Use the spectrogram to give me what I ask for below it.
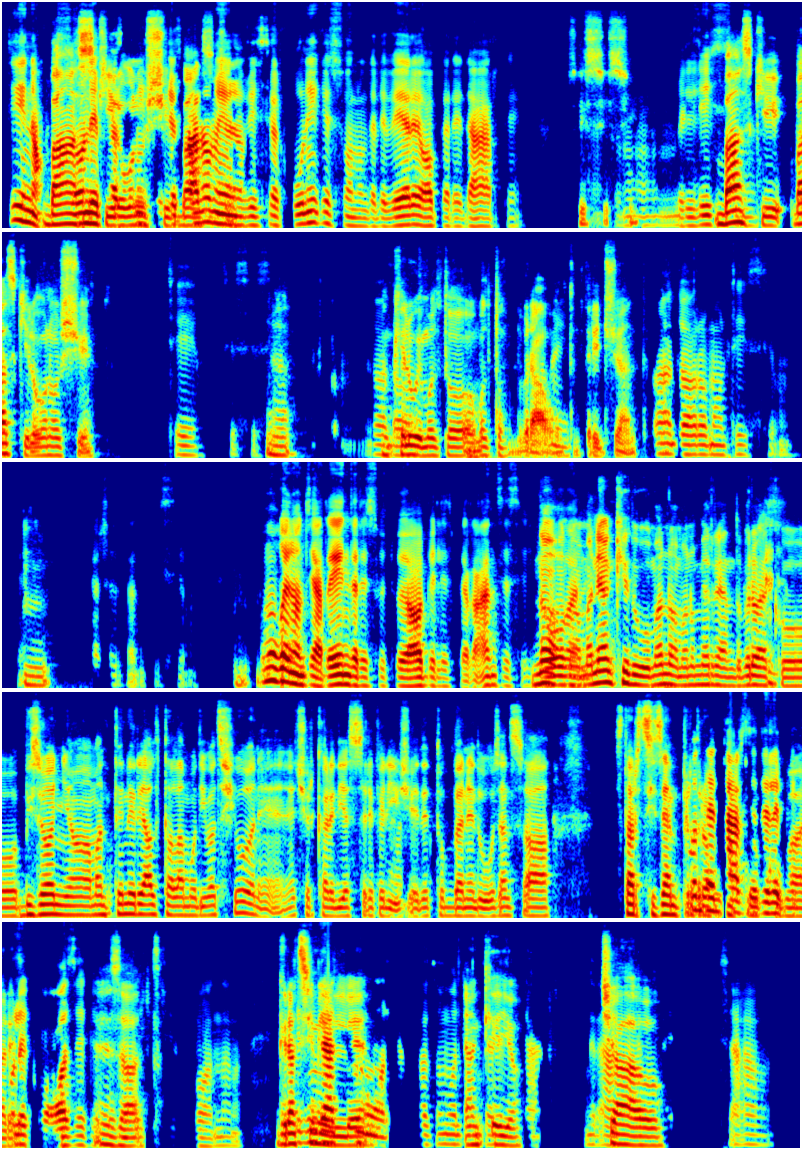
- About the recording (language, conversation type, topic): Italian, unstructured, Cosa significa per te essere felice?
- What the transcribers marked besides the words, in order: static; "bellissimi" said as "bellissimio"; unintelligible speech; tapping; unintelligible speech; unintelligible speech; distorted speech; chuckle; drawn out: "ecco"; other background noise; teeth sucking; mechanical hum; drawn out: "Ciao"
